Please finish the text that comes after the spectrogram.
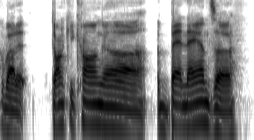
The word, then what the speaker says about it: Bananza: Donkey Kong uh Bonanza spelled like banana, not like bonanza.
